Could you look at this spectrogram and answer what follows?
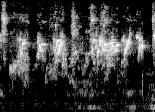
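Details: A pet budgie gives short scratchy warbled phrases and squeaky chirps in pulses roughly every half second, with a brief click near the end.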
